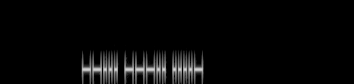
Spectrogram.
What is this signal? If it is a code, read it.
Morse code, heard as a keyed tone, about 44 wpm, 700 Hz. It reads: 784
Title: Common Cut Numbers - 3-Digit 45wpm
